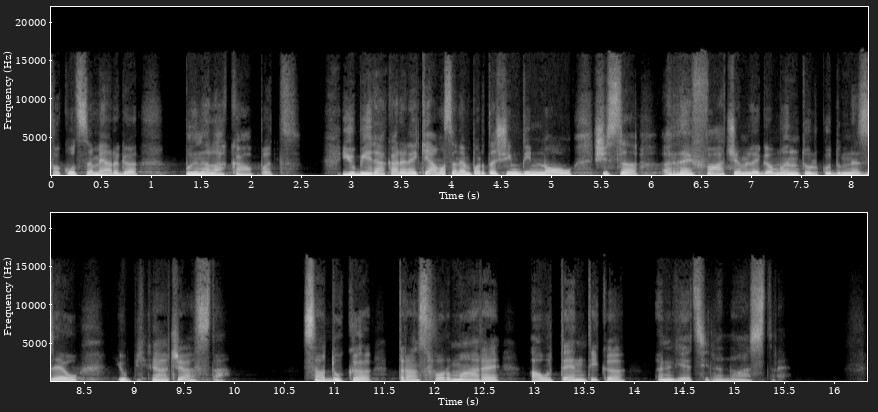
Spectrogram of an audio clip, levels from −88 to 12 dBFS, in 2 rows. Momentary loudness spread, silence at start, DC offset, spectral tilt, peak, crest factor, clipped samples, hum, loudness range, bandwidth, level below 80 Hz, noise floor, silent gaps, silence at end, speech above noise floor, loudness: 11 LU; 0 s; under 0.1%; -6 dB/octave; 0 dBFS; 14 dB; under 0.1%; none; 5 LU; 16.5 kHz; -52 dBFS; -80 dBFS; none; 1.05 s; 67 dB; -14 LUFS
